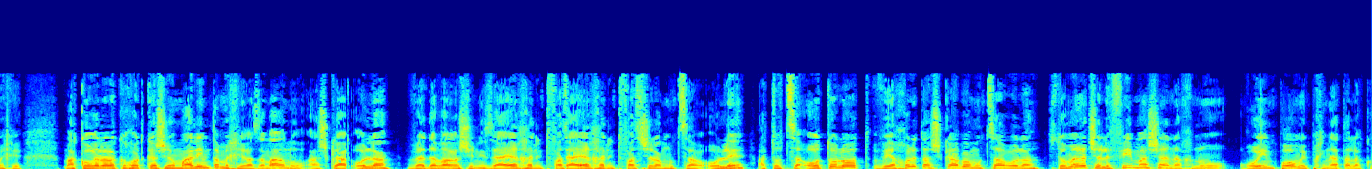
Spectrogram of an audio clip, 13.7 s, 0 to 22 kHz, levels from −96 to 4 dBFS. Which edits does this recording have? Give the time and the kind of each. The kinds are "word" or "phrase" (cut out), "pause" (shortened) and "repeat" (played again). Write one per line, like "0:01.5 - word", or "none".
0:03.5 - word
0:04.0 - pause
0:05.7 - repeat
0:07.5 - pause
0:10.4 - pause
